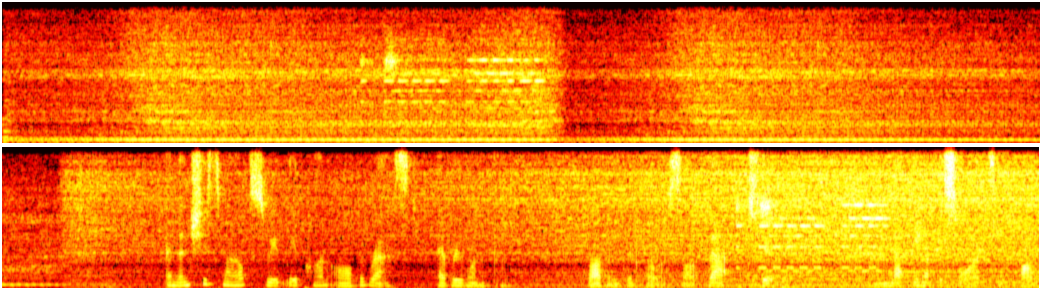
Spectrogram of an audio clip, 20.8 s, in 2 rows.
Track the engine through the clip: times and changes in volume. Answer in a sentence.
You can hear the engine from 0.0 to 20.7 s, getting quieter then louder.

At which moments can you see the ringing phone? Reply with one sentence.
The ringing phone can be heard from 3.5 to 5.5 s and from 17.7 to 19.2 s.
